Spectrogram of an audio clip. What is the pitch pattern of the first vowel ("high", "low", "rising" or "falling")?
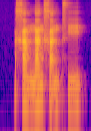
low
